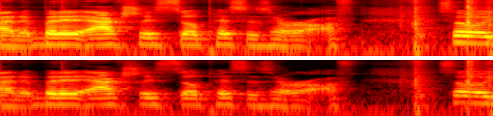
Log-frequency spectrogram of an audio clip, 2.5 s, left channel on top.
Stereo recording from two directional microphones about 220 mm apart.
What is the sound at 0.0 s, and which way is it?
Speech, 45° left (ahead or behind).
